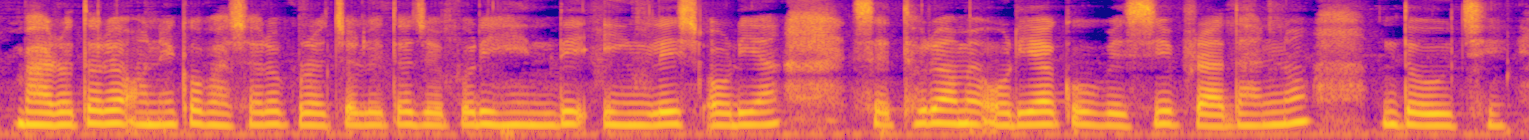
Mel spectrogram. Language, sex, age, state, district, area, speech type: Odia, female, 18-30, Odisha, Malkangiri, rural, spontaneous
